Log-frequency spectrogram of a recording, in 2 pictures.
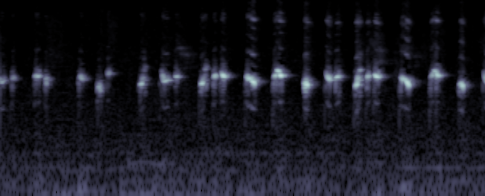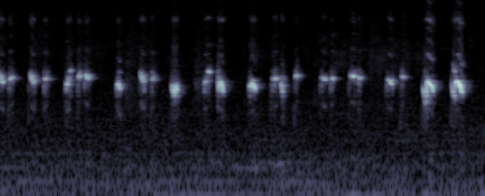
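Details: Yellow-vented bulbul (trucuk) singing its long, rapid 'ropel' song, used as a lure for untrained birds: a fast, uneven run of short bubbly chirps, about three or four notes a second, with faint low thumps beneath.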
